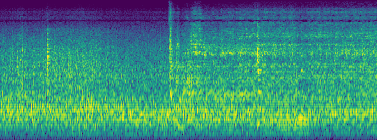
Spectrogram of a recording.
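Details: Carrier AC condensing unit just restarted after compressor replacement, refrigerant being charged through the suction line; steady even hum with constant fan rush, no knocking, rattling or short-cycling; running normally.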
